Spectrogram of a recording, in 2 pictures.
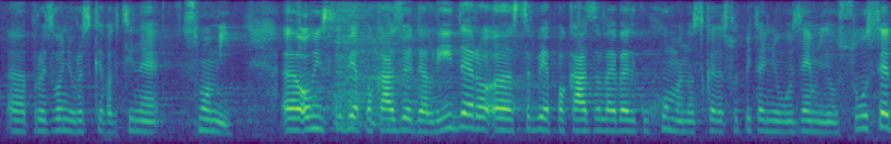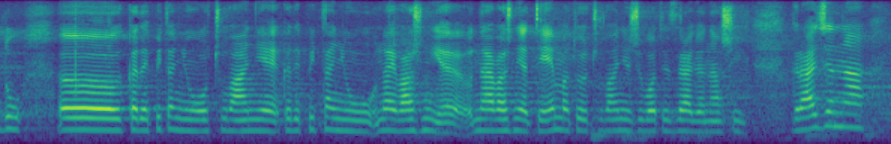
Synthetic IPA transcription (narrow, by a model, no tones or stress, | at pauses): pɾoizo̞d̪ɲuɾuske̞ʋakt̪iːne̞ | smo̞mi | o̞ʋimsr̩bijapo̞kazuje̞d̪ajeliːd̪e̞ɾsr̩bijapo̞kaːzalˠajeʋe̞likuxumanost̪̚kad̪asupiːt̪aɲuze̞mʎiusuːse̞d̪u | kad̪ajepiːt̪aɲuot͡ʃuʋaːɲe̞kad̪ajepiːt̪aɲunajʋaʒnijenajʋaʒnijat̪e̞ːmat̪ojeot͡ʃuʋaːɲe̞ʒiʋo̞t̪aizd̪ɾaːvʎʲanaʃix | ɡɾad͡ʑana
